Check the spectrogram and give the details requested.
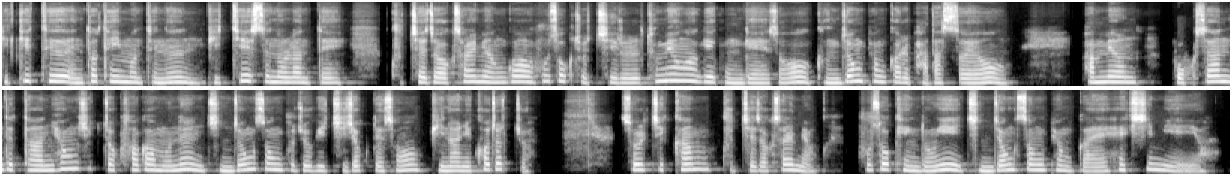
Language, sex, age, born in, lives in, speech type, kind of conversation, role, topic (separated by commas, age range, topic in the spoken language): Korean, female, 35-39, South Korea, France, read, expert-assistant, expert, 연예인이나 기업이 위기 상황에서 내놓는 공식 사과문, 정말 이미지 회복에 효과가 있을까요?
